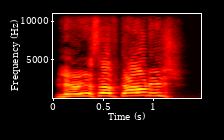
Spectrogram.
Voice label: battle chatter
